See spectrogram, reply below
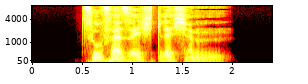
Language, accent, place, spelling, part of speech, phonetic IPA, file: German, Germany, Berlin, zuversichtlichem, adjective, [ˈt͡suːfɛɐ̯ˌzɪçtlɪçm̩], De-zuversichtlichem.ogg
- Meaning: strong dative masculine/neuter singular of zuversichtlich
